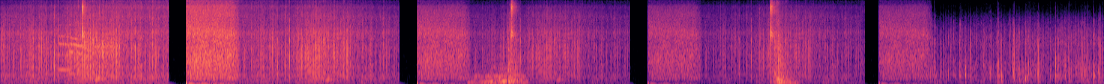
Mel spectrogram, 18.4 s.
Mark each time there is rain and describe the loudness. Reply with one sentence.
You can hear the rain from 0.0 to 18.3 s, getting quieter.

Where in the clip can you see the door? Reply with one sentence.
The door can be heard from 0.9 to 1.9 s, from 7.8 to 8.8 s and from 12.8 to 14.4 s.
